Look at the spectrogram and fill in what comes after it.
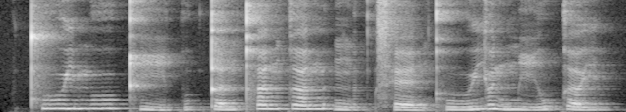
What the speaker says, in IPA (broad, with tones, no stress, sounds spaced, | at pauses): t̪ʰ uː˥ j m uː˥ kʰ iː˨˩ kʷ ɪ˨ k̚ t̪ ɐ˨˧ n kʰ ɐ˥ n k ɐ˥ n | ŋ ɐ˨ k̚ t͡sʰ ɛː˨˩ n kʰ uː˨˥ j ɵ˨˧ n m iː˨˥ w k ɐ˧ j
